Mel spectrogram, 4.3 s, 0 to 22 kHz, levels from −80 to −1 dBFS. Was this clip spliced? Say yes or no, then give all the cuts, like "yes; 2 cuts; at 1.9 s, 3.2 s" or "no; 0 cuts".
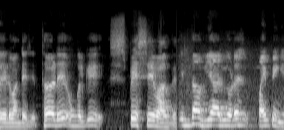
yes; 1 cut; at 2.7 s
